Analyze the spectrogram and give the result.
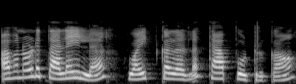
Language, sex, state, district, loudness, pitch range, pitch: Tamil, female, Tamil Nadu, Nilgiris, -14 LUFS, 245-340 Hz, 270 Hz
